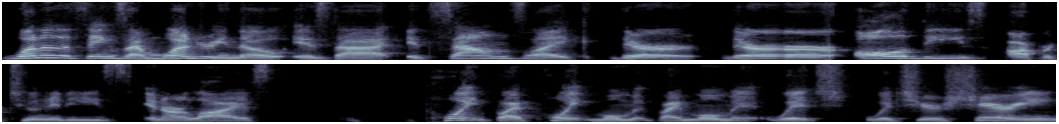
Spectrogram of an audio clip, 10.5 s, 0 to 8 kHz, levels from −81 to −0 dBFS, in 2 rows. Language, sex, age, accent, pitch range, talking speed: English, female, 20-39, American, 175-215 Hz, 180 wpm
